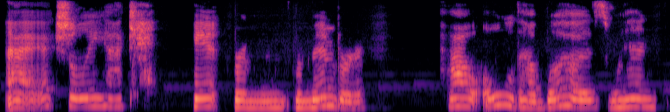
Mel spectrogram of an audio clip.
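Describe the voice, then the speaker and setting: Woman acting a timid ghost, slow halting speech, gentle, confused, very polite, storybook drama, dry close recording. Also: mid-range voice, fairly even intonation, dry recording, lo-fi sound, soft background music.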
